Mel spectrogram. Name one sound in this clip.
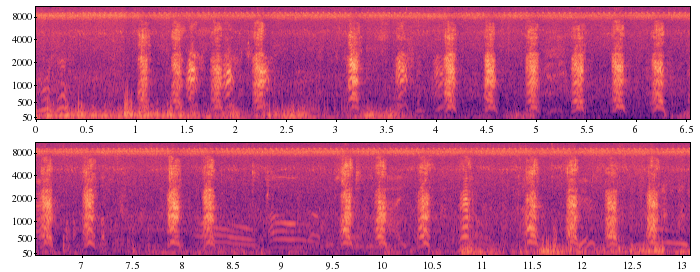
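A puppy yelps and whimpers repeatedly, close by.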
